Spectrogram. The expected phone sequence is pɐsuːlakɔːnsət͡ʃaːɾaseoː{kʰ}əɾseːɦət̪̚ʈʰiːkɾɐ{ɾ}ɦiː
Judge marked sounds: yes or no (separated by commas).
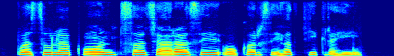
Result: no, no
